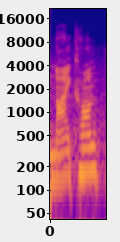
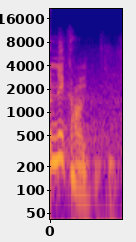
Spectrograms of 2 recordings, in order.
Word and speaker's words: Nikon: It's actually either, confusingly. In the US, our US team definitely say Nikon, but in Europe, and in fact in Japan, where I believe the correct pronunciation must be more readily felt, it's Nikon. It's Nikon.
